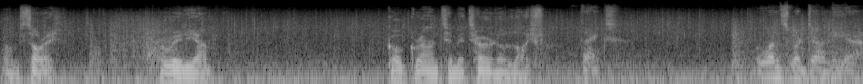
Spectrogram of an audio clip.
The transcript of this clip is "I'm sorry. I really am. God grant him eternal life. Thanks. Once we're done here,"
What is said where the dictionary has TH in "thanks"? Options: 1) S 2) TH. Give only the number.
2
